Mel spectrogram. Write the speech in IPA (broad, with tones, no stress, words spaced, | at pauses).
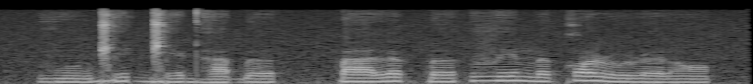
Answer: vũ˩ɡ͡ǁe˥ ɡ͡ǁe˧ɖʱa˩ɓə˩ | k͡pa˧ lœ˥k͡pə˧ | ve˥mœ˧kɔ˥ɭu˩ ɭœ˩lɔ̃˩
